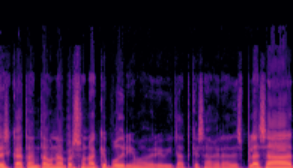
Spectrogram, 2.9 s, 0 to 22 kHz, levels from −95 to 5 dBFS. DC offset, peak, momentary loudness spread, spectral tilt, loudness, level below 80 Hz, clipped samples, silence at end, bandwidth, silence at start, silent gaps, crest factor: under 0.1%; -16 dBFS; 8 LU; -5.5 dB/octave; -29 LUFS; -52 dBFS; under 0.1%; 0 s; 14 kHz; 0 s; none; 12 dB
